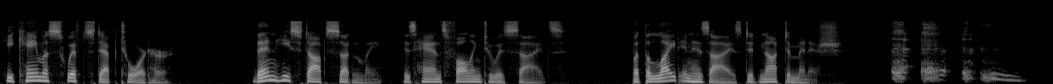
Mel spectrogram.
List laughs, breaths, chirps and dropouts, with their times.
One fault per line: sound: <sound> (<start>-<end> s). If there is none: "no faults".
sound: throat clearing (8.9-10.3 s)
